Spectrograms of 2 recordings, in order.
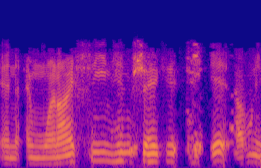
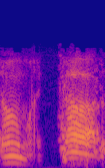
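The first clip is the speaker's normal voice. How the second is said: put-on crying, spoken through tears; 4 semitones lower than usual. Retelling own words in a dream: retelling own crying. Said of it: "and I just started crying".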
